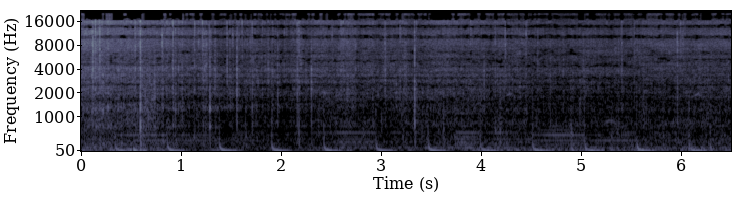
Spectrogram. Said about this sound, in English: Let's go ahead and get that rice going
